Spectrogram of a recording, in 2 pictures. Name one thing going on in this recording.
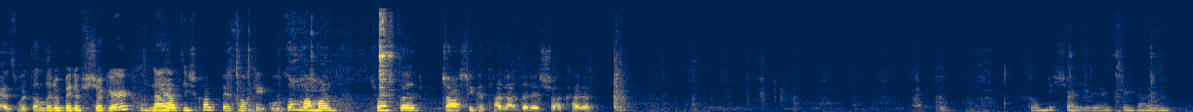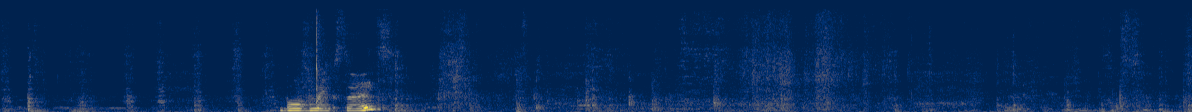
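A wooden spatula scrapes and stirs food in a frying pan.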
